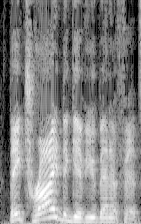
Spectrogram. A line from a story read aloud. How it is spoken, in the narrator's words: shouted Angelo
